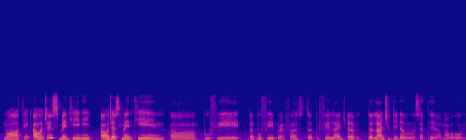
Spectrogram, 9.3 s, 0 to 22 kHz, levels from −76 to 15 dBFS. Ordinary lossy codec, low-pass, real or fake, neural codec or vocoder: Opus, 24 kbps; 7.2 kHz; fake; codec, 24 kHz, 6 kbps, HILCodec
